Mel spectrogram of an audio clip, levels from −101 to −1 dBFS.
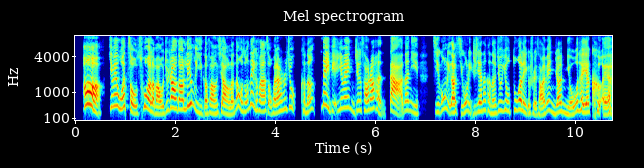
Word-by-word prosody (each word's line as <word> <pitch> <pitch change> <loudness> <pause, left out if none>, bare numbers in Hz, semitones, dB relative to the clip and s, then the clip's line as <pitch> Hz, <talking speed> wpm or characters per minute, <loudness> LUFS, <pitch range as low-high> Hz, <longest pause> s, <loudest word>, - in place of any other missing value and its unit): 嗯， - - +9
因 415 +2 -6
为 445 - +2
我 385 +3 0
走 450 -2 -2
错 400 -6 +3
了 235 - +3
嘛， 205 -2 +3
我 210 - -5
就 305 - -12
绕 380 0 +8
到 335 -1 +5
另 435 +8 -2 0.2
一 225 - -14
个 210 0 -2
方 220 -1 -2
向 225 -5 -1
了。 200 - -4
那 - - -3
我 - - -5
从 275 - -8
那 - - -3
个 315 - -10
方 280 - -1
向 275 - 0
走 - - -8
回 230 - -3
来 250 - +3
的 295 - -5
时 - - -12
候 355 - -10
就 395 +1 -10
可 - - -13
能 - - -6
那 480 -5 0
边 265 -2 -9
因 370 - -5
为 390 +1 -1
你 290 -8 -19
这 300 - -9
个 310 - -10
草 300 0 -1
场 355 +2 +3
很 350 - -7
大， - - +3
那 305 - -3
你 235 -7 -13 0.3
几 255 0 -10
公 355 +7 -8
里 - - -9
到 245 - +5
几 225 -5 -15
公 270 - -6
里 260 - -10
之 220 - -15
间 280 0 -2
它 315 - -9
可 280 - -9
能 220 +1 -8
就 300 +3 -11
又 305 -1 -8
多 330 +1 0
了 275 - -3
一 - - -8
个 225 - -11
水 225 - -10
槽。 - - -2
因 - - -5
为 305 - -5
你 235 - -15
知 245 - -1
道 270 - +1
牛 210 +3 -7
它 335 - -1
也 255 +1 +2
渴 - - -5
呀， 190 - -1
290 Hz, 430 characters per minute, -23 LUFS, 240-350 Hz, 0.3 s, 嗯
